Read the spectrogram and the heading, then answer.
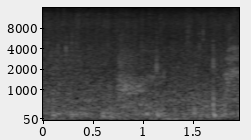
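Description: Pouring rain at night outside a local hospital: a dense, unbroken hiss of falling water with scattered drop impacts, steady and fairly quiet, with no voices.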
